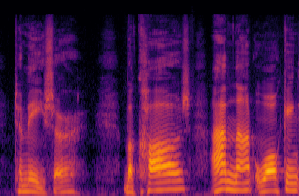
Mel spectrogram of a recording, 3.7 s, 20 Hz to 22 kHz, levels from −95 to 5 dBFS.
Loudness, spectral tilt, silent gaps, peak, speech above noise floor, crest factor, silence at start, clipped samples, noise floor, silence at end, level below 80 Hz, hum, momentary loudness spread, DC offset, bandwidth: -22 LUFS; -5.5 dB/octave; none; -2 dBFS; 31 dB; 20 dB; 0.2 s; under 0.1%; -53 dBFS; 0 s; -58 dBFS; none; 13 LU; under 0.1%; 15.5 kHz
